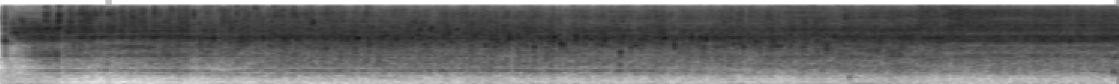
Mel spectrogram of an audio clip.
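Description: Yogurt-marinated chicken pieces sizzling as they go into hot oil in a wok: the sizzle starts suddenly and goes on as steady frying while the pieces are stirred with a silicone spatula.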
